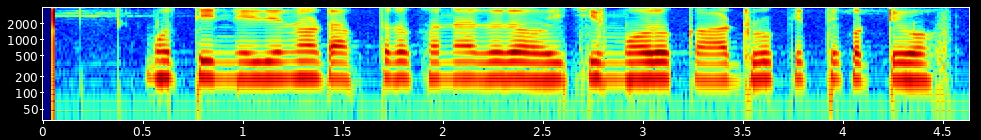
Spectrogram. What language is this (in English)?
Odia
